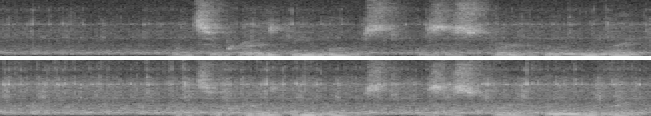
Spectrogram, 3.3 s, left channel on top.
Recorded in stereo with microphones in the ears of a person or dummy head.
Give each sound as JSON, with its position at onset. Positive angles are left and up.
{"t": 0.8, "sound": "a man speaking", "side_deg": 35, "distance_m": 3.0}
